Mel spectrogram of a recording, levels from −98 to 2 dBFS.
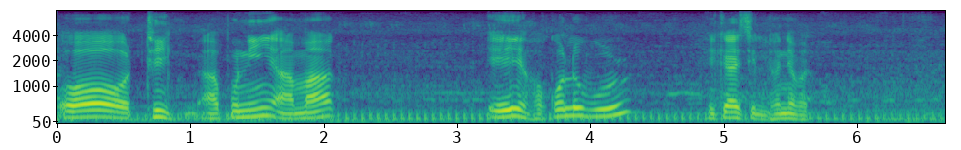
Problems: none marked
